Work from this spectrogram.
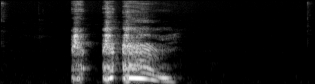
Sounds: Throat clearing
